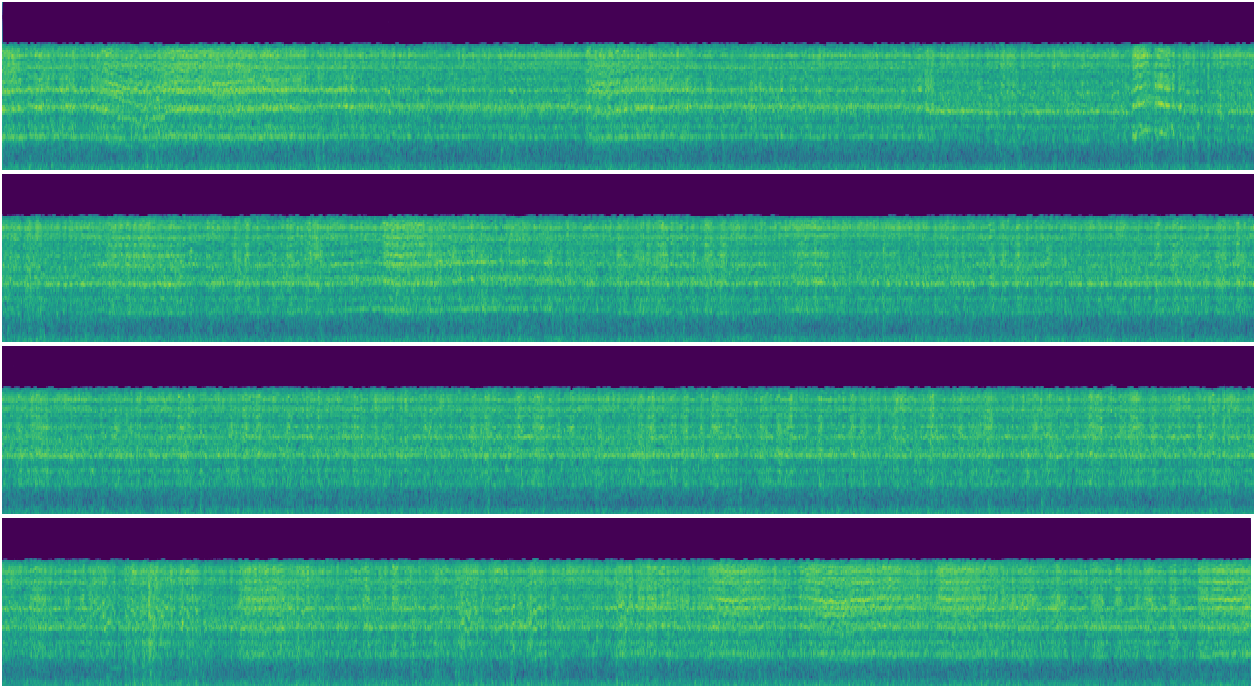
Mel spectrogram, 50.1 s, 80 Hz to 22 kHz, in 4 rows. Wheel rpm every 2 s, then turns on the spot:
220, 220, 230, 230, 230, 210, 220, 210, 220, 220, 220, 220, 210, 220, 220, 220, 220, 220, 210, 210, 210, 220, 210, 210, 220.
none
